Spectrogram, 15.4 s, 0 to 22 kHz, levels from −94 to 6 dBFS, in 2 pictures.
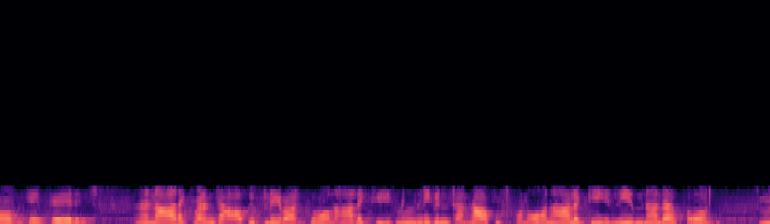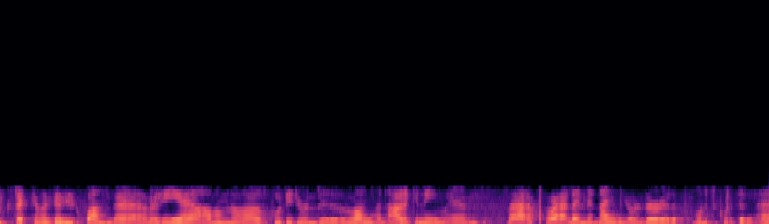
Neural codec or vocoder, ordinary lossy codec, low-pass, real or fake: codec, 16 kHz, 1 kbps, X-Codec, HuBERT features, trained on LibriSpeech; none; 3.6 kHz; fake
